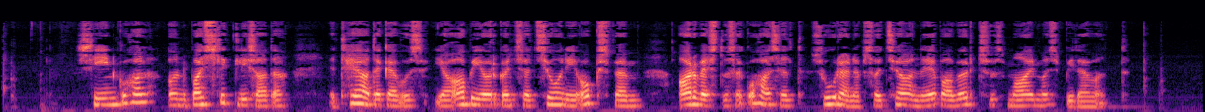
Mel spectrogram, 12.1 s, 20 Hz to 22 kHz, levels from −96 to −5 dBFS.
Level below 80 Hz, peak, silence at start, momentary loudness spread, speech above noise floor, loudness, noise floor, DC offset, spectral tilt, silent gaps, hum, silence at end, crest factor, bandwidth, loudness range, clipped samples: -62 dBFS; -2 dBFS; 0.8 s; 10 LU; 40 dB; -21 LUFS; -62 dBFS; under 0.1%; -3.5 dB/octave; none; none; 0.8 s; 20 dB; 11.5 kHz; 3 LU; under 0.1%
